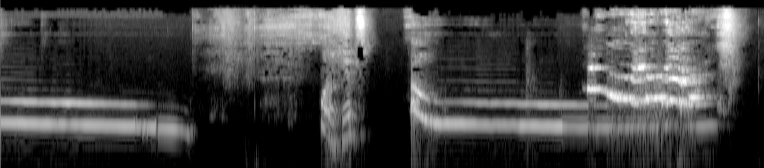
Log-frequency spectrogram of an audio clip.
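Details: Family dog howling at home, sustained level tonal howls broken by a brief yelping dip, then a rising onset into a long steady note ending in a louder wavering outburst.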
